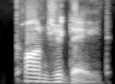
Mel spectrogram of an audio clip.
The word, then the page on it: conjugate: American English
